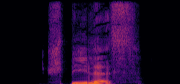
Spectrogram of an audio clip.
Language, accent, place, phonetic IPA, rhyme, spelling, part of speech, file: German, Germany, Berlin, [ˈʃpiːləs], -iːləs, Spieles, noun, De-Spieles.ogg
- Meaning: genitive singular of Spiel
